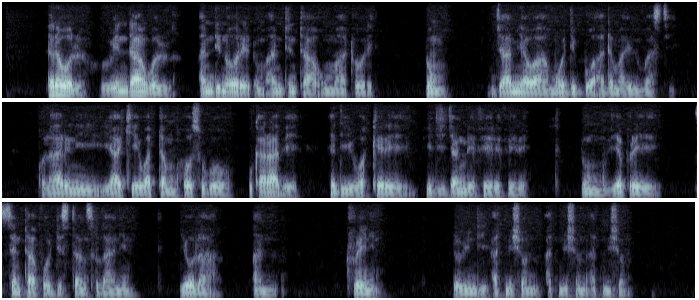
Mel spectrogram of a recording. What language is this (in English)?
Fula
